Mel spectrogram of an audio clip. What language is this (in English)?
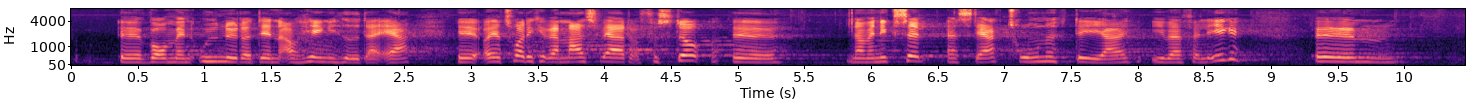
Danish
